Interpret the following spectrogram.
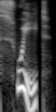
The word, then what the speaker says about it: suite: A suite, pronounced like sweet, is a larger room, usually with a separate living area.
